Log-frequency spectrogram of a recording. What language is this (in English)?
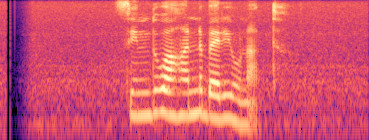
Sinhala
